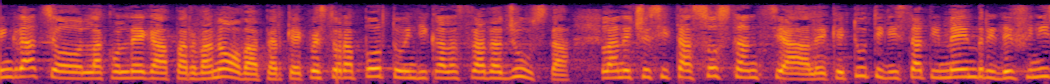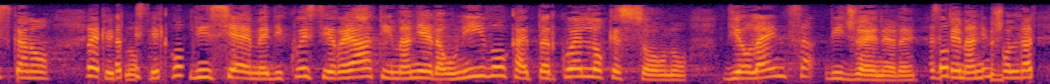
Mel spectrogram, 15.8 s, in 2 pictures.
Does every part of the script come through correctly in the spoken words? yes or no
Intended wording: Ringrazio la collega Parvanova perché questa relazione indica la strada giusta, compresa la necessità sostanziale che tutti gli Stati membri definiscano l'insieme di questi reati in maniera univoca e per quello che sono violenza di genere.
no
